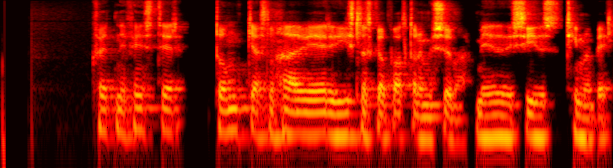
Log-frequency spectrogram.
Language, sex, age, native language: Icelandic, male, 30-39, Icelandic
